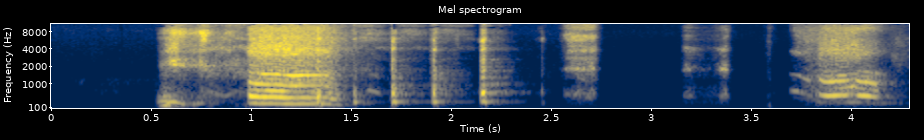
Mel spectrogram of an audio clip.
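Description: blowing one's nose

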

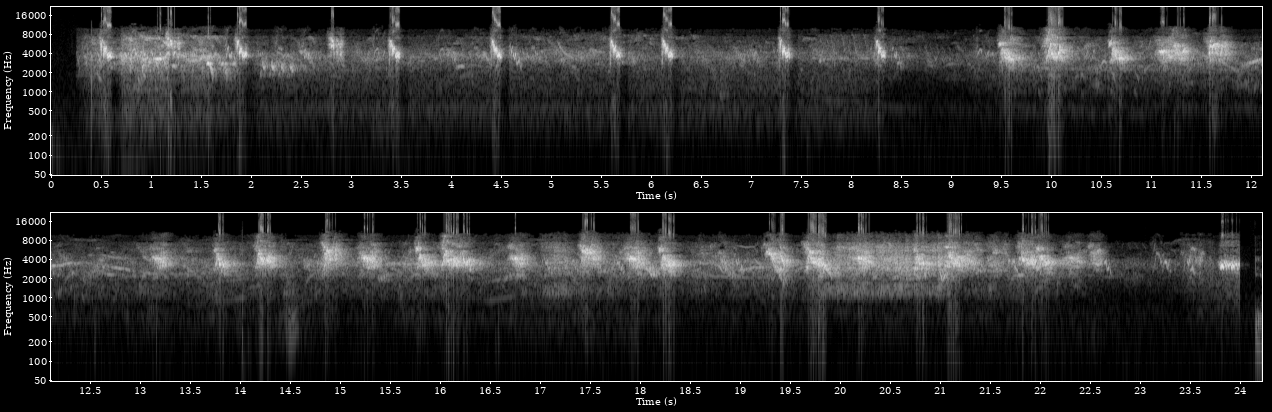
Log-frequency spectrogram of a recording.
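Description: house sparrow chirping

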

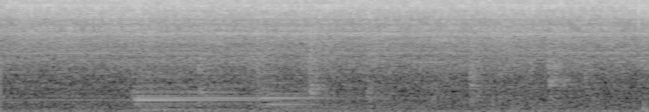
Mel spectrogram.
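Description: water spraying

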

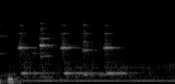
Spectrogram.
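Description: telephone ringing

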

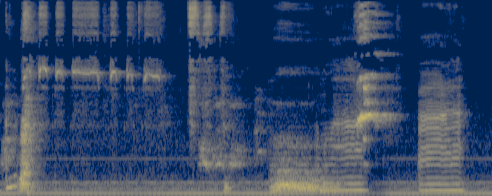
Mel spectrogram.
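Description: dogs barking

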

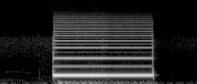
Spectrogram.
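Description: telephone call tones

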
